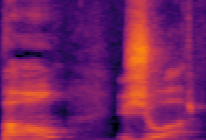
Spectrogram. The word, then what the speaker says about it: bonjour: It's 2 syllables, bonjour.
